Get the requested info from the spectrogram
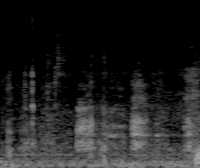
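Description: A dog close by making a few faint, short sounds, about half a second apart.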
